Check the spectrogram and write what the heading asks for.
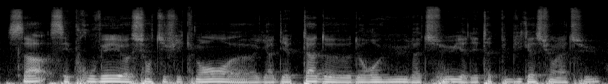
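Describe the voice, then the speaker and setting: A man with a very dark, gravelly voice talks through images shown on screen. He hesitates a lot and repeats words as he goes. He keeps pressing his point with tag questions at the ends of his phrases. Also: lowish voice, fairly even intonation, fairly quick. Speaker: video host. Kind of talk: spoken commentary over on-screen images.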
